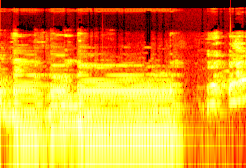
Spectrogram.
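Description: Organ-like electronic keyboard sound holding two steady chords, the second starting about three-quarters of a second in, then cutting off sharply near the end.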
